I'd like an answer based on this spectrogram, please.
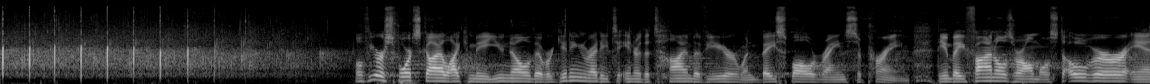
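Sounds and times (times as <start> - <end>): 
church congregation clapping in unison: 0.0 - 3.6
speech: 3.6 - 11.4.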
